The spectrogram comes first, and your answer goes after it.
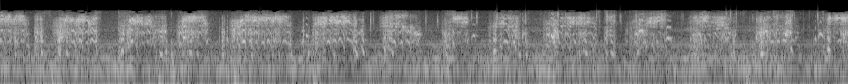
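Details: Two-week-old raccoon kits in a licensed wildlife rehabilitator's care make constant squeaky, chittering bursts. The bursts repeat about twice a second with short gaps and form a busy, scratchy chorus with no other clear sounds.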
